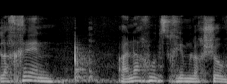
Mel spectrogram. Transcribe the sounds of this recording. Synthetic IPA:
laχe̞n | a̰naχnut͡sʁiχimlaχʃo̞v

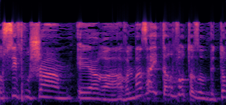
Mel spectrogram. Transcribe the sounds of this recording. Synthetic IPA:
osifuʃameaʁaːvalmazeait̪aʁvut̪azo̞t̪bet̪o

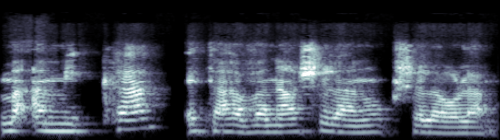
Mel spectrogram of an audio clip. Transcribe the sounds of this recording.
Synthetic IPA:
maʔamikʰaethaːvanaʃe̞lanuʃelaolam

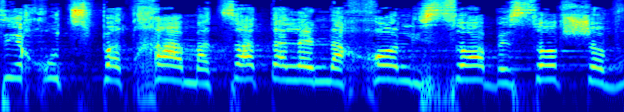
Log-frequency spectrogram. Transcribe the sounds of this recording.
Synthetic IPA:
iχut͡spat̪χamat͡sat̪alenaχo̞nlisoabe̞so̞fʃavu

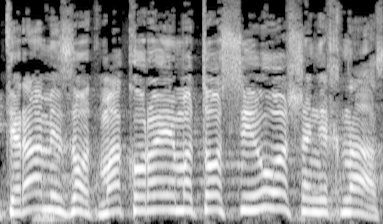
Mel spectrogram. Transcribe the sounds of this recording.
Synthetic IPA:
t̪iɾamizot̪makoɾɛimat̪osiuaʃeniχnas

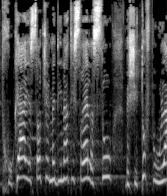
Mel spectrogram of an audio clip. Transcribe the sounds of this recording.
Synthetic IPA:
etχukehajeso̞dʃelme̞dinatisʁae̞lasu | beʃitufpeula

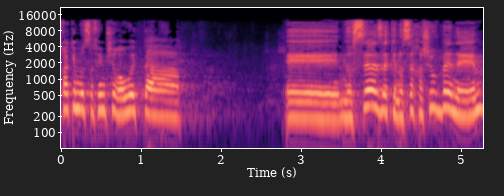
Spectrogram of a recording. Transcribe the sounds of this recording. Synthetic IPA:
χakimno̞safimʃe̞ʁaue̞ta | eno̞se̞aze̞keno̞se̞χaʃuvbenehem

